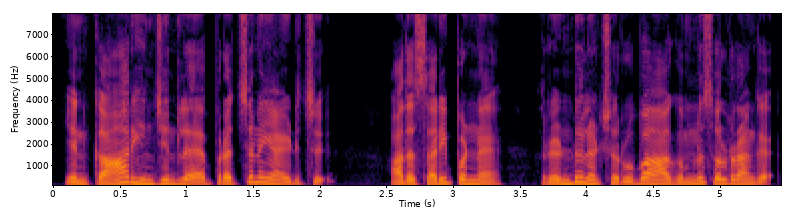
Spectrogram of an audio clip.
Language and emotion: Tamil, sad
